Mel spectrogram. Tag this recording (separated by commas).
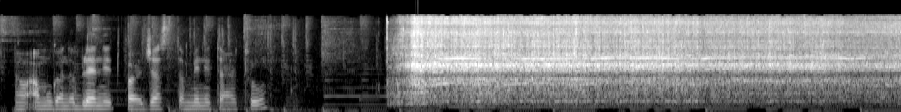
Blender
